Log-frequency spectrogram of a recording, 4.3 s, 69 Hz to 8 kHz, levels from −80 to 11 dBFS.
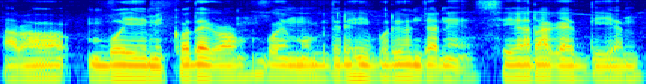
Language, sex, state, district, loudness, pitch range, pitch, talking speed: Chakma, male, Tripura, Dhalai, -20 LUFS, 95-105 Hz, 100 Hz, 165 wpm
